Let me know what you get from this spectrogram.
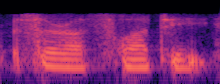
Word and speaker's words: Saraswati: And the goddess Saraswati, who's one of my favorite goddesses, her name is sometimes pronounced, as Chris was saying to me, Saraswati.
